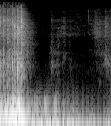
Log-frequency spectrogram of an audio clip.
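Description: A deck of game cards for a tabletop board game being shuffled, a short crisp riffle burst followed by a few soft flutters and taps, close and quiet.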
